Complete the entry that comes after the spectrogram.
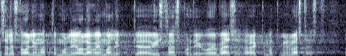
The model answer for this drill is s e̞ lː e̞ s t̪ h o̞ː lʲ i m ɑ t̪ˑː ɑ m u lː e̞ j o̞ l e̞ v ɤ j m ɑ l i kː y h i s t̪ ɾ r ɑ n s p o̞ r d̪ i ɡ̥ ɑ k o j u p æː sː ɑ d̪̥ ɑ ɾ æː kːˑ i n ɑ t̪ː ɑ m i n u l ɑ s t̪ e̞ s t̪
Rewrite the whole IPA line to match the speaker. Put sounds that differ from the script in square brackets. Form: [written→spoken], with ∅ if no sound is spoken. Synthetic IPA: s e̞ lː e̞ s t̪ h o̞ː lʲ i m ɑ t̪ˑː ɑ m u lː e̞ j o̞ l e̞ v ɤ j m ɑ l i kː y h i s t̪ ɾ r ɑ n s p o̞ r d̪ i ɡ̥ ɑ k o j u p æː [sː→s] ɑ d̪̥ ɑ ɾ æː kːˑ i [n→m] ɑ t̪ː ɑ m i n u l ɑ s t̪ e̞ s t̪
